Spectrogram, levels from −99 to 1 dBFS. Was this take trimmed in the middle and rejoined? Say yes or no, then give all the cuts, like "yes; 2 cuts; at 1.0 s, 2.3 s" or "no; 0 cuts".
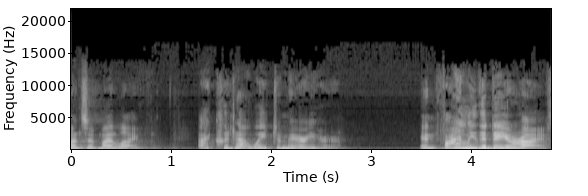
no; 0 cuts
